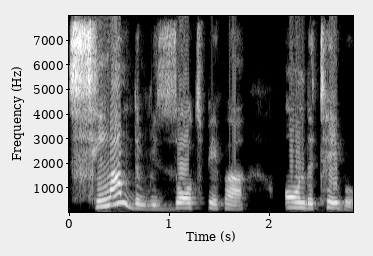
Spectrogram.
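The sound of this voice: Speaking at a fairly slow pace, a woman with medium pitch and a slightly mellow tone makes big pitch swings.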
